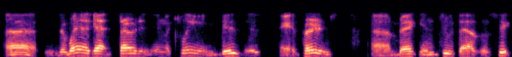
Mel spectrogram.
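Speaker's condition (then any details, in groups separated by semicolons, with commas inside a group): Cerebral palsy; confined to wheelchair; speech sounds drunk or high to listeners, explains this upfront when phoning people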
